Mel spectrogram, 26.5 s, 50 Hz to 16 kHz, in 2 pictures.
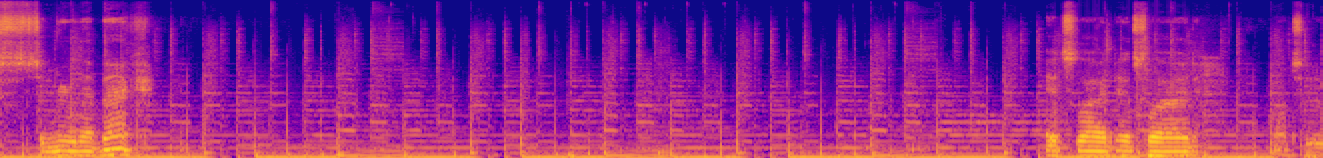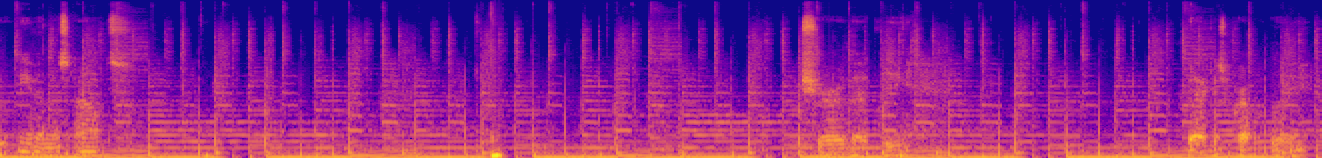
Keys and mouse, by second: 4.4 KP_1, 8.1 alt+right click, 9.0 g, 9.7 g, 11.0 KP_1, 11.9 alt+right click, 12.0-18.8 alt+middle drag, 12.6 g, 13.4 g, 14.8 Tab, 17.7 Tab, 18.8 click, 19.5 g, 22.6 click, 22.7 g, 24.4 click, 25.0 g.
